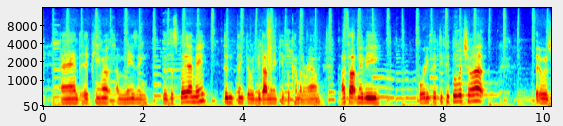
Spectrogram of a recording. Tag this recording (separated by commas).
Speech, Music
